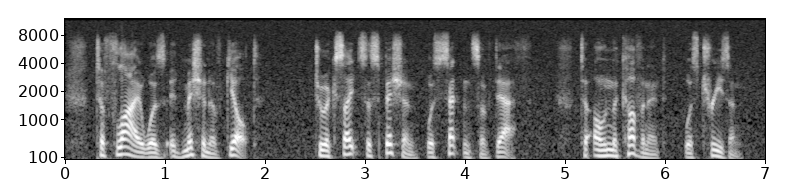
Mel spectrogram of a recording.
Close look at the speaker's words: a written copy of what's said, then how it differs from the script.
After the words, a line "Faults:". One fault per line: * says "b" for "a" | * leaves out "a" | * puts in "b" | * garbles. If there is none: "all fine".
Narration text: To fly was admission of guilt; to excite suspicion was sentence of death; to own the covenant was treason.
To fly was admission of guilt; to excite suspicion was sentence of death; to own the covenant was treason.
Faults:
all fine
